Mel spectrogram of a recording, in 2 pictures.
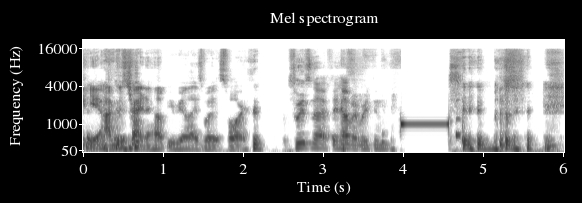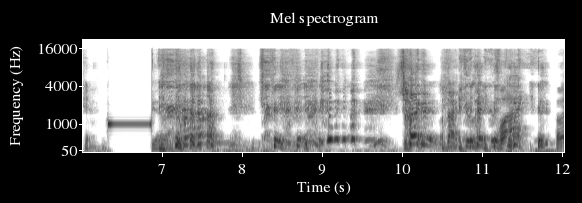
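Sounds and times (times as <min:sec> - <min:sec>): censor bleep tone: 0:04.0 - 0:04.6, 0:06.3 - 0:06.9
laughter: 0:04.6 - 0:06.2, 0:06.9 - 0:09.6, 0:10.5 - 0:11.9.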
